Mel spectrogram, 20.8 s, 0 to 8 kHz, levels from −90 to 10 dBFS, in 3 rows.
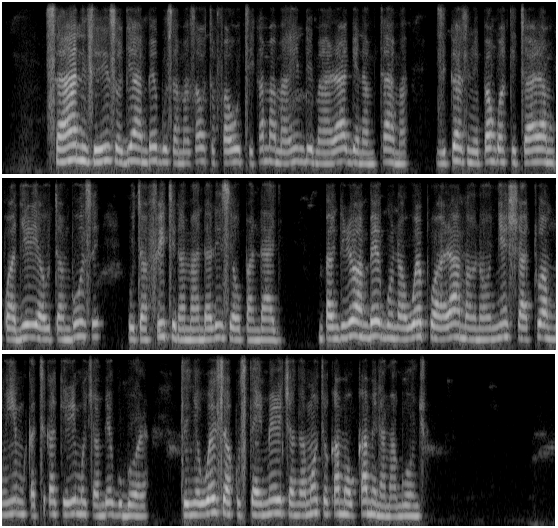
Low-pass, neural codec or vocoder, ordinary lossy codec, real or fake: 7.2 kHz; none; Opus, 16 kbps; real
